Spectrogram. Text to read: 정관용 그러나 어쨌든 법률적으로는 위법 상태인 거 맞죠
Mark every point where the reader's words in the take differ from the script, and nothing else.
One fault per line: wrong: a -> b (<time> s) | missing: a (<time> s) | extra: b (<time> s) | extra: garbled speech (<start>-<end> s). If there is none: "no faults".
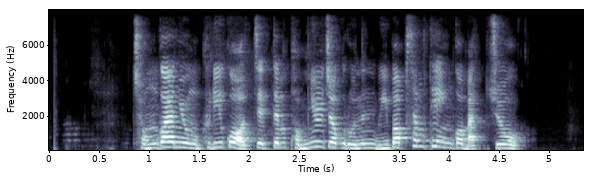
wrong: 그러나 -> 그리고 (1.5 s)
